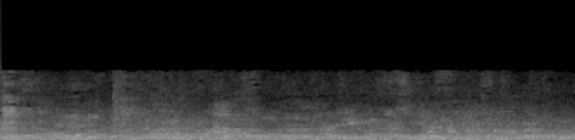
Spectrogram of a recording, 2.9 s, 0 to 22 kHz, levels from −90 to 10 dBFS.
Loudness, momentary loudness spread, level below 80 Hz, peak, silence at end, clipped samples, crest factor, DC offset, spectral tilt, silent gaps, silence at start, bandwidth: -34 LUFS; 2 LU; -58 dBFS; -18 dBFS; 0 s; under 0.1%; 16 dB; under 0.1%; -5 dB/octave; none; 0 s; 11.5 kHz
